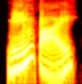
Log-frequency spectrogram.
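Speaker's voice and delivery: Ming pai said in Mandarin, Ming rising then pai; Mandarin tones. Shown as a demonstration. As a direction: demonstrate Ming pai slowly. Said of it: "jadi kalau digabung ucapannya".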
